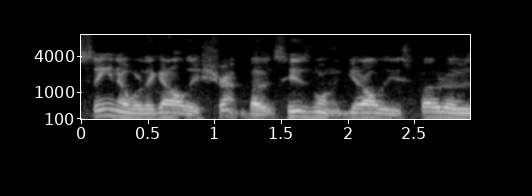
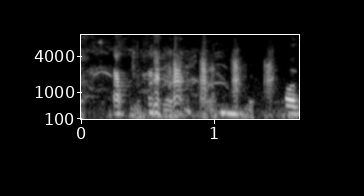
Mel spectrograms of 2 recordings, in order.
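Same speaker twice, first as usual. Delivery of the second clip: laughing; 11 semitones higher than usual. Real, not acted. Laughs after the quote.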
